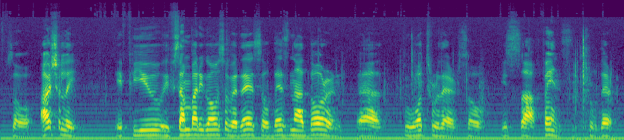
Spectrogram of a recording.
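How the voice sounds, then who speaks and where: Against music in the background and audible room echo, a man with a non-native accent talks at a moderate pace with long, frequent pauses. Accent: non-native English speaker. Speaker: applicant for a permit, used car seller. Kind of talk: public hearing testimony. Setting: city council meeting. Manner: halting.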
